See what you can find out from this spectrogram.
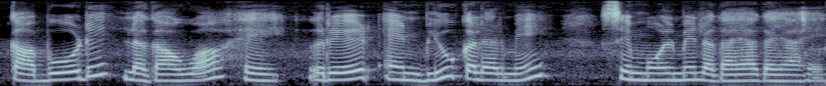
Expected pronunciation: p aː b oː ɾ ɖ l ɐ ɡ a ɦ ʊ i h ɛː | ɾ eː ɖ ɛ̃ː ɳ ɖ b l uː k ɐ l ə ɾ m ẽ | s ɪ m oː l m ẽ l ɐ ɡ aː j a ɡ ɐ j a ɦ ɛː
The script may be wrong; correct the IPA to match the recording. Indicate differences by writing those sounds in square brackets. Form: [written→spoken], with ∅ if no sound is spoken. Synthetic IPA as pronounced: [p→k] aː b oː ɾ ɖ l ɐ ɡ a ɦ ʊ [i→a] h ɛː | ɾ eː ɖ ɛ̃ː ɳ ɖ b l uː k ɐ l ə ɾ m ẽ | s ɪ m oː l m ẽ l ɐ ɡ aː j a ɡ ɐ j a ɦ ɛː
